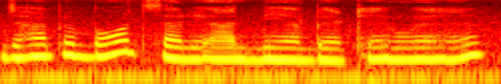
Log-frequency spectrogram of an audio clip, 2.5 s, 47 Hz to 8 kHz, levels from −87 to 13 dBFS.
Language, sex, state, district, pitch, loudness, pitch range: Hindi, female, West Bengal, Alipurduar, 225 Hz, -13 LUFS, 215-260 Hz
